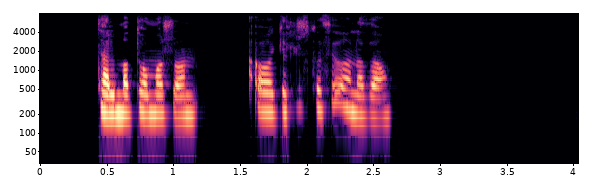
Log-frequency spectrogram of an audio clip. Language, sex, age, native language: Icelandic, female, 20-29, Icelandic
